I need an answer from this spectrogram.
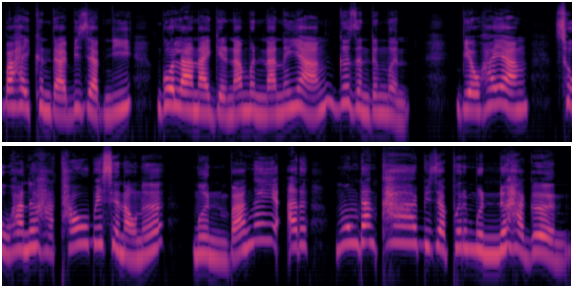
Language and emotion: Bodo, happy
